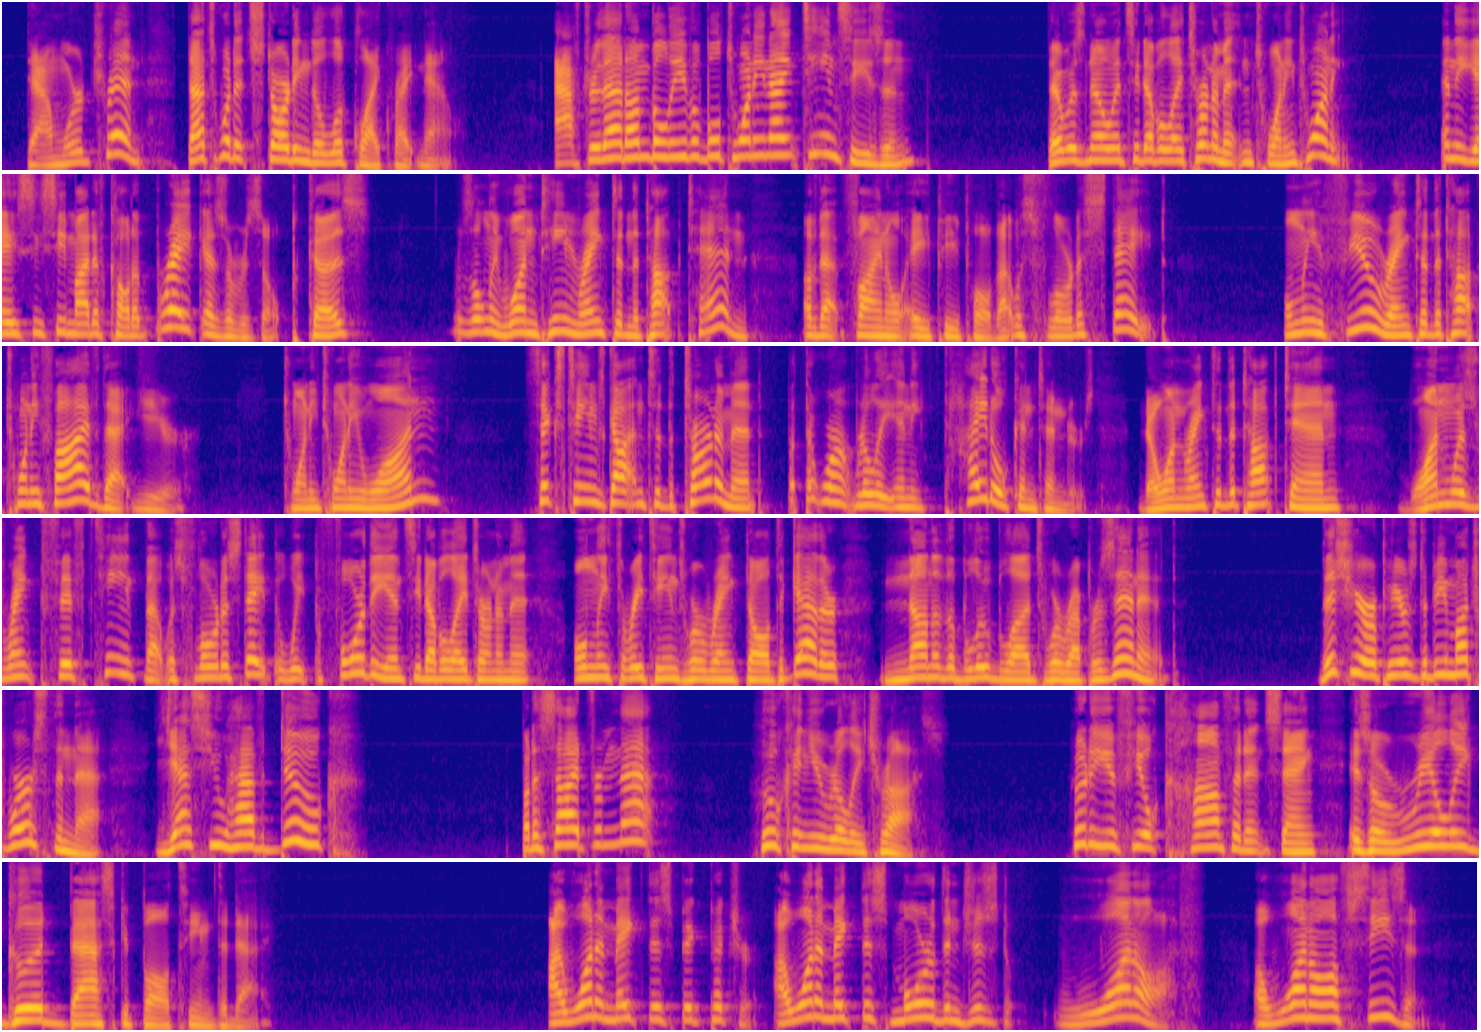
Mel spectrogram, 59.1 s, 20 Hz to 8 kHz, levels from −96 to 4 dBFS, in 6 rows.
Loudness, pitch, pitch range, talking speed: -17 LUFS, 185 Hz, 150-235 Hz, 170 wpm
